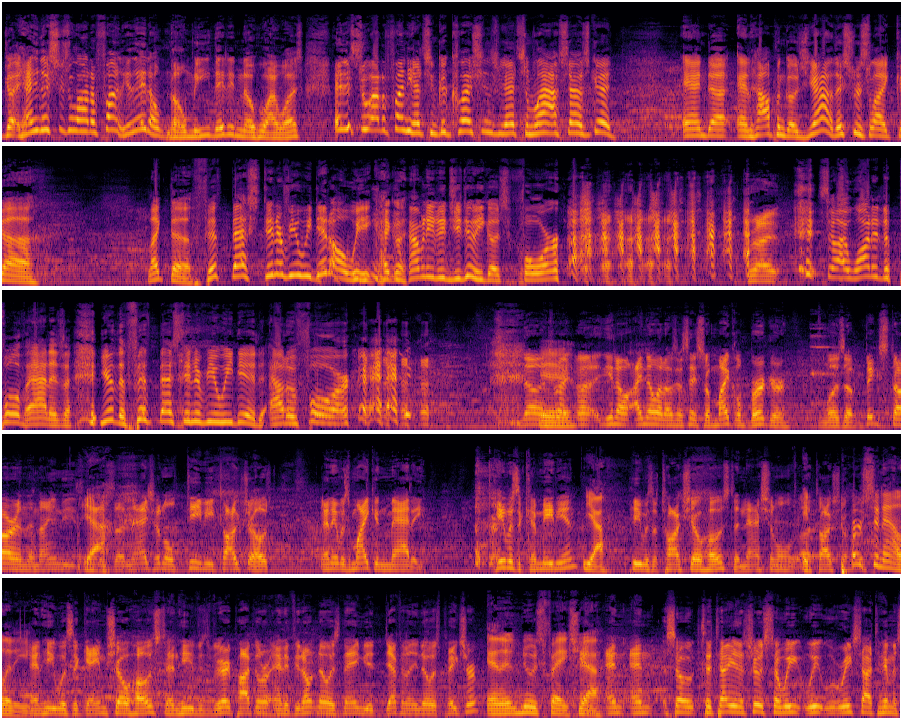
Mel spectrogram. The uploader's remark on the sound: Recorded at The Palace Restaurant & Saloon in Prescott, AZ. Recorded at The Palace Restaurant & Saloon in Prescott, AZ. The intro was recorded at The Raven Café - just before the Third Thursday Night Spectacular Open Mic.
